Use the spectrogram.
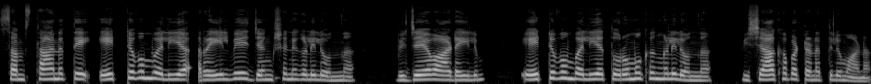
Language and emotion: Malayalam, neutral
